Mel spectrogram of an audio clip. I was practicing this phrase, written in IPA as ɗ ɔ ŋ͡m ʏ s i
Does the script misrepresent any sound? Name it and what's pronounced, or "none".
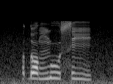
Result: ʏ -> u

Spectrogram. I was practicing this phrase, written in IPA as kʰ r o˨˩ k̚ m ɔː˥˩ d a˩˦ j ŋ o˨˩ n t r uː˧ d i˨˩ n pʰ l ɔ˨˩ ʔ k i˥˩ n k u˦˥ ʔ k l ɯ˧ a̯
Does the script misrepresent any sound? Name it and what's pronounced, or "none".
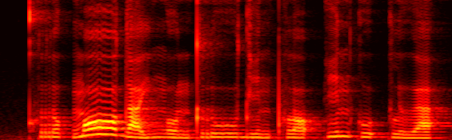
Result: none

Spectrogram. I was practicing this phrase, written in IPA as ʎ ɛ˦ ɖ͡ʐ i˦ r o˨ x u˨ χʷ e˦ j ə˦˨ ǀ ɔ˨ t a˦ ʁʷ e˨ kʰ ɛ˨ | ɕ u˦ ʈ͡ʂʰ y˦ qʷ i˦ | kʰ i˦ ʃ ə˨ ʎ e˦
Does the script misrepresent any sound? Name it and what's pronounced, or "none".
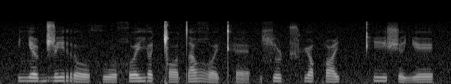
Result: none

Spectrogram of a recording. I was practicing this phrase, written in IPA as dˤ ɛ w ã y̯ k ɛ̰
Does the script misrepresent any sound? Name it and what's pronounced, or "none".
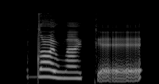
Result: none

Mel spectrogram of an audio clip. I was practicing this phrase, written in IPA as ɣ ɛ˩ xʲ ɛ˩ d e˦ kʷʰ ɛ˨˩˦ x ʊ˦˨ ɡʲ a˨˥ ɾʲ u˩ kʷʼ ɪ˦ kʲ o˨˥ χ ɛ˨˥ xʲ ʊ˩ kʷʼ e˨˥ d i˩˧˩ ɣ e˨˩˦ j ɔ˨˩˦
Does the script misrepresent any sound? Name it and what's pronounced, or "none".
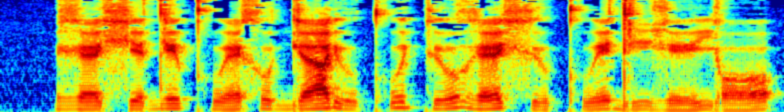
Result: χ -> ɣ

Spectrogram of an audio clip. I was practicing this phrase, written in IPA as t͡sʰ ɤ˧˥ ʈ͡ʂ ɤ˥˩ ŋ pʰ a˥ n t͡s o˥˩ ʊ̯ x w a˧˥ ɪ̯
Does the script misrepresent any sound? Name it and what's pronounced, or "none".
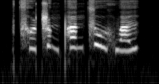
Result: none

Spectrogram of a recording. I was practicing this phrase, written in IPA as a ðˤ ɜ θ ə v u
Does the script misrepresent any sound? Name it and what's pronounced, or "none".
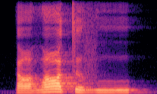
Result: θ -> t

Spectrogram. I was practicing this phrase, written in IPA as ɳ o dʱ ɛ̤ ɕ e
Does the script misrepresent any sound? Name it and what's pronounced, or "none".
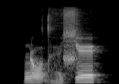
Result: none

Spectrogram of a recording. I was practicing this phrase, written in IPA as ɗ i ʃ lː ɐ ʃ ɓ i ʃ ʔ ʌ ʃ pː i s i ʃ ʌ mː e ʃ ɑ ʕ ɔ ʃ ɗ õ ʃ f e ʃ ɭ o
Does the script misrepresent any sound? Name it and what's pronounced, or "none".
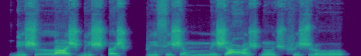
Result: ɐ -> ɑ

